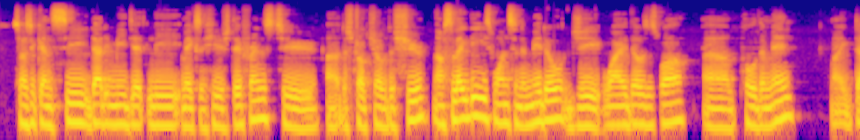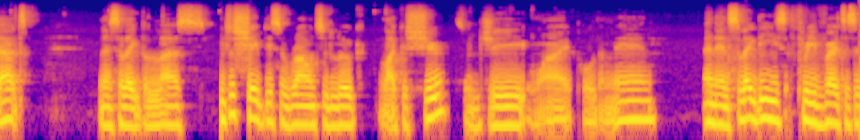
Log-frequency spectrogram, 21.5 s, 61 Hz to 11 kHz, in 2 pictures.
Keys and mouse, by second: 5.6 shift+middle click, 5.6 shift+right click, 7.1 g, 12.1 middle click, 12.1 right click, 13.9 g, 17.1 g, 20.6 shift+middle click, 20.8-21.5 shift+drag.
